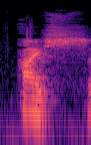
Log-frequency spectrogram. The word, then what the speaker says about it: eis: The Greek word there is eis, as the way it's pronounced. It's E-I-S.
